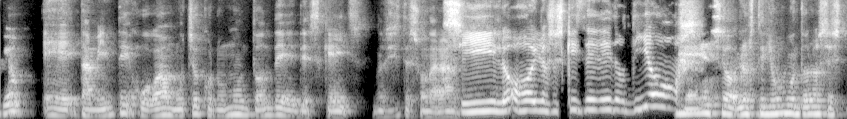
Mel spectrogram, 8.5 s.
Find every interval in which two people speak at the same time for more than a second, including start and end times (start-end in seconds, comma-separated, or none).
none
